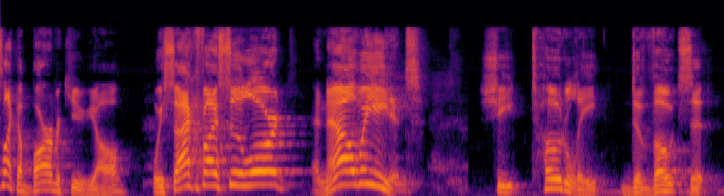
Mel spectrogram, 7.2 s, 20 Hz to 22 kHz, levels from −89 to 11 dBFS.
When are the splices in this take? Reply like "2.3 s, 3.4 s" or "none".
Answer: 1.4 s, 4.7 s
